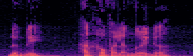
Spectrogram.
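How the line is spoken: Cold. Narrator (Vietnamese): Bạch Thường lạnh lùng

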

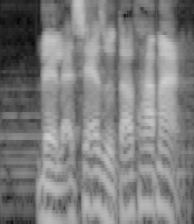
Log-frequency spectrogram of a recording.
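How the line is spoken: Masked threatening shout. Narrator (Vietnamese): hắn bịt kín mặt mà quát

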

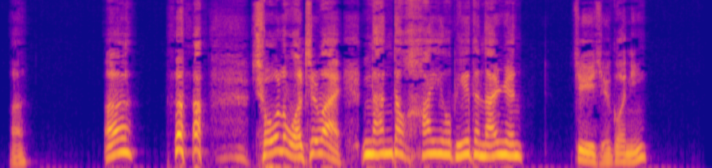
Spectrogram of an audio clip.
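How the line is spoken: Laughing. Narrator (Chinese): 楚留香笑着说

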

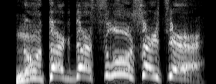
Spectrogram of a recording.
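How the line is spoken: Very loud echoing yell. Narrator (Russian): Завопил так громко, что его голос эхом прокатился

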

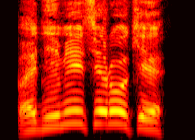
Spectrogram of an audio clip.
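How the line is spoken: Shout. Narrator (Russian): крикнул Тим

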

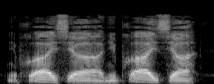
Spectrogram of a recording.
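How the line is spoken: Calm bass grumbling. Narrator (Russian): спокойно ворчал бас

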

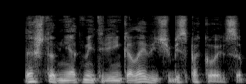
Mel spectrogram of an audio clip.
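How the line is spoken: Mumbling. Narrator (Russian): пробормотала Катя

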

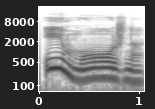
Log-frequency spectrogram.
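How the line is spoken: Sighing. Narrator (Russian): вздохнул лейтенант

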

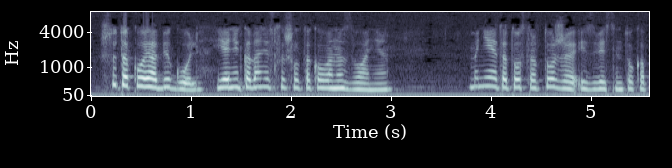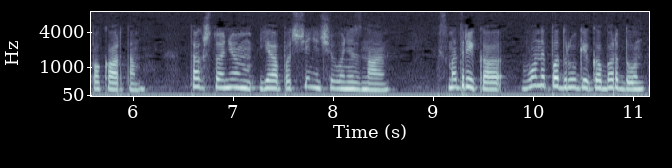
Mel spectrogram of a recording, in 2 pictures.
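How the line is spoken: Cold question. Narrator (Russian): холодно спросил

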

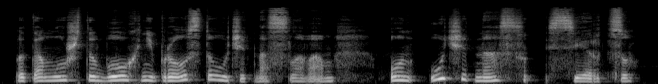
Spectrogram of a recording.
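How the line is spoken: Calm answer. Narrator (Russian): Илья ответил спокойно

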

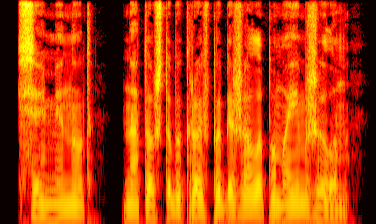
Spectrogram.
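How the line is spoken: Mutter. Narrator (Russian): пробормотал Кику

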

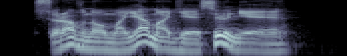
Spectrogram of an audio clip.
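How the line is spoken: Snorting. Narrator (Russian): фыркнул Креол

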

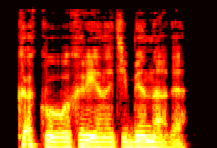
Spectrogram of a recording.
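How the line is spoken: Mocking grunt. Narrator (Russian): насмешливо хмыкнул Кеннет

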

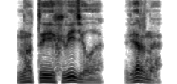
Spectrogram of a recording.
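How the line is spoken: Hoarse rasp. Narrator (Russian): прохрипел трясучка

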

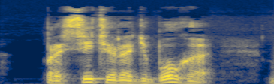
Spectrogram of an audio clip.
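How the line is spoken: Mumbled apology. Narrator (Russian): бормотал он извинения

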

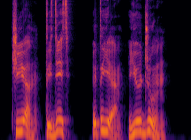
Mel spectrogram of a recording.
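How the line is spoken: Loud shout. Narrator (Russian): громко закричал Юя

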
